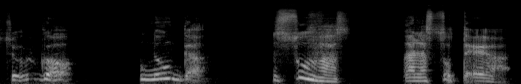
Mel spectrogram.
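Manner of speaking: high, strained dying plea; last words. A narrator's reading. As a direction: warn him with your last breath. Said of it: "en sus últimas palabras". (últimas palabras, súplica aguda y quebrada)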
